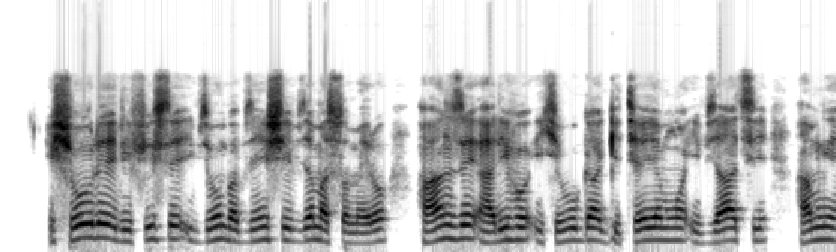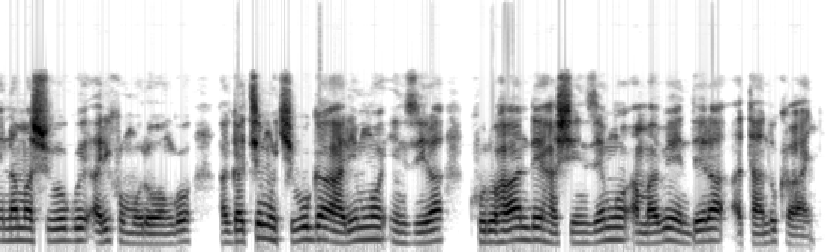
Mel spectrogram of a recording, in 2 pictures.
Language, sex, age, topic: Rundi, male, 25-35, education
